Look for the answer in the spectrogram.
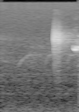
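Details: A skulky White-eyed Vireo singing in summer at Great Dismal Swamp National Wildlife Refuge, probably moving along its territory border: a sharp, high note, then a quick, falling slurred whistle over a soft outdoor hiss.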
